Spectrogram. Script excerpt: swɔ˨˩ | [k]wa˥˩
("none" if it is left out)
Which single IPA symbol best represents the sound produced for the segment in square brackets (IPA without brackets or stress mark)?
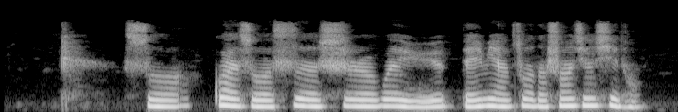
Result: k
